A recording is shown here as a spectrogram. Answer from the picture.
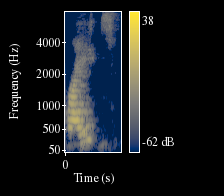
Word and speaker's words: write: about those silent letters, because it can be confusing why the word write, when you physically write something, has a W when it's an R sound, but that's a silent letter.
